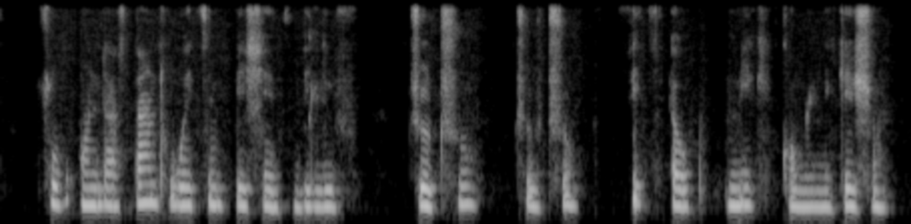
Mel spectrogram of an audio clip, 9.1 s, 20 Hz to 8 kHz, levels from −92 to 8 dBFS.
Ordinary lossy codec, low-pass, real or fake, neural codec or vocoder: none; 7.2 kHz; fake; vocoder, 44.1 kHz, 128 mel bands, Pupu-Vocoder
